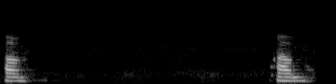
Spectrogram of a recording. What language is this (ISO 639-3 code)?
san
